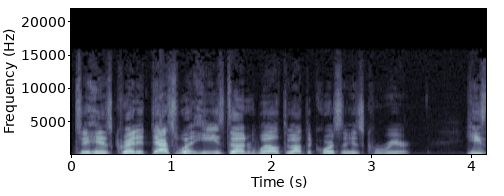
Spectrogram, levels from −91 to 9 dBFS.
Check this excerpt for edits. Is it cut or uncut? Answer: cut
